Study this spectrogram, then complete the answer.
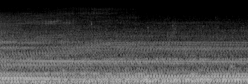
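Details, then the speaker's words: Flojet automatic booster water pump after pressure switch replacement with upgraded Flojet switch, air purged first: steady, even motor hum with constant pitch, no rattle or surging, then it shuts off at pressure; pump works normally. "You can hear the machine, the pump, you can see it, the water. Oh, and it shut off. So we know it works."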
